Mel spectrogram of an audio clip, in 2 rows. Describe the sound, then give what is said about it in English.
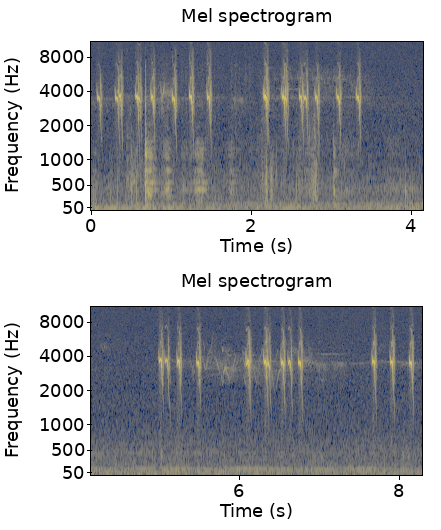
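A male-female pair of wild red crossbills calls: repeated sharp, high-pitched chips given in quick bursts of several notes, with short pauses between the bursts, loud and clear with no voices. “901 Wild Cross Bills here.”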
